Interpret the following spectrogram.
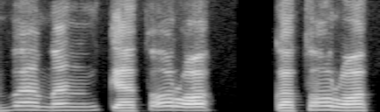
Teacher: کاف اور فا دونوں باریک ہیں، صرف را موٹا پڑھا جائے گا، لیکن اتنا جتنا لکھا ہوا ہے.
